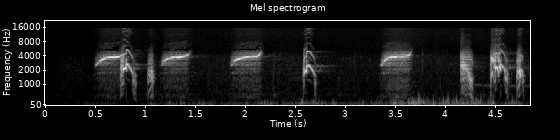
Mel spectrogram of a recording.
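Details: A grey francolin calling in the morning gives shrill, rising whistled notes in quick repeated phrases, about one every half second, ending in harsher squeaky notes over a faint low rumble.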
